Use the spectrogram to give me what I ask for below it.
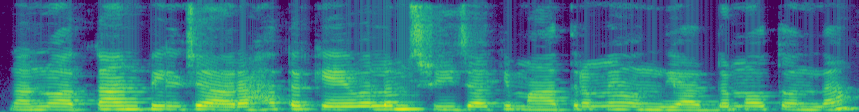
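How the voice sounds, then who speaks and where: A woman voicing a bitter, scheming middle-aged mother who scolds quickly and threatens. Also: on the high side, little pitch movement, lightly acted. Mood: angry.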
